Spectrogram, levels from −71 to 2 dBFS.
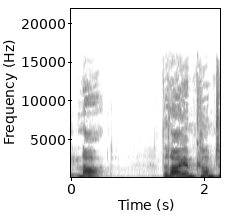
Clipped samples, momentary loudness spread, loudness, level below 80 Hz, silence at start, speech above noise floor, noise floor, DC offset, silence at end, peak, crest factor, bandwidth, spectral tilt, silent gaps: under 0.1%; 10 LU; -17 LUFS; -68 dBFS; 0 s; 40 dB; -57 dBFS; under 0.1%; 0 s; -2 dBFS; 18 dB; 16 kHz; -3.5 dB/octave; none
